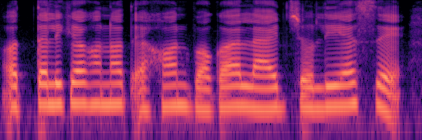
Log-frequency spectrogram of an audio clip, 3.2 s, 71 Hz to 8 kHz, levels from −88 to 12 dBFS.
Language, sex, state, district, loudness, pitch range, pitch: Assamese, female, Assam, Kamrup Metropolitan, -15 LUFS, 220-235 Hz, 230 Hz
